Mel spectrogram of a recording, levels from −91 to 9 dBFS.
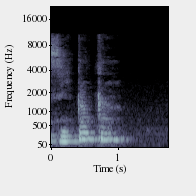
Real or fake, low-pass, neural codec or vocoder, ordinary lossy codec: real; 10.8 kHz; none; AAC, 32 kbps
